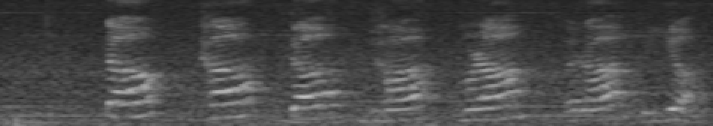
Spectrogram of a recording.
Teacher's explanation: উচ্চারণ স্থান মূর্ধা, এর জন্য এগুলোকে বলা হচ্ছে মূর্ধন্য বর্ণ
